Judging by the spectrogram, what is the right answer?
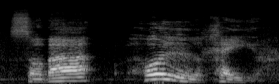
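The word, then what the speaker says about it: صباح الخير: Note this al-khair, because this alif is not at the beginning, has been suppressed in terms of pronunciation. It's silent, it's not said.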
